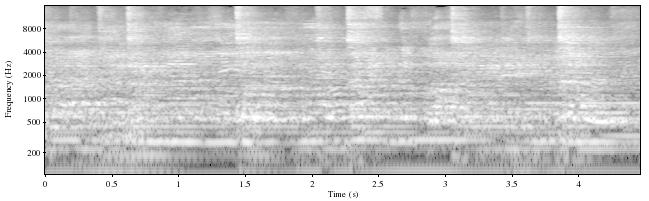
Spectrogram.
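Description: Live band playing a song: a male voice singing over acoustic guitar and held keyboard chords.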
